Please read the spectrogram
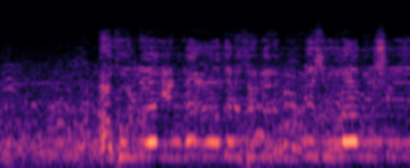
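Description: Men's voices reciting Amazigh poetry through microphones and loudspeakers, with chatter and a steady held tone that comes and goes underneath.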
